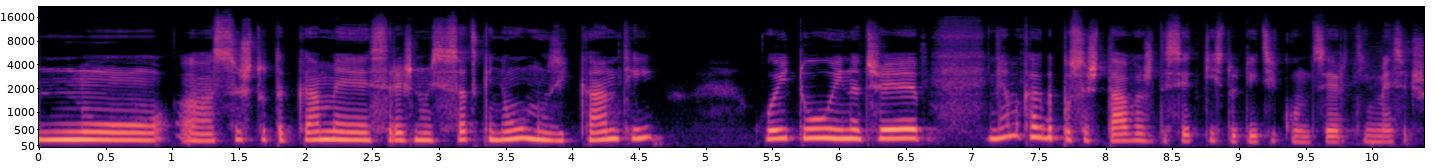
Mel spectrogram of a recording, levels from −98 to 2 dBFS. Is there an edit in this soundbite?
no; 0 cuts

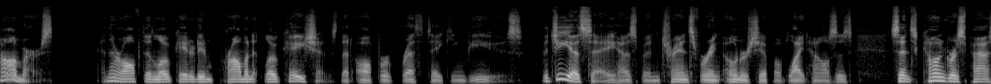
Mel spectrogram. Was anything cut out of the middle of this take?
yes; 1 cut; at 5.3 s

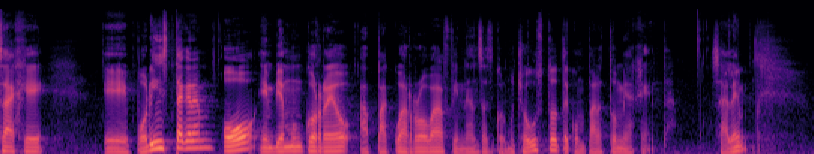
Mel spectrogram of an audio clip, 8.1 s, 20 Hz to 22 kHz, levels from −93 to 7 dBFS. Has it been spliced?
yes; 2 cuts; at 2.2 s, 4.9 s

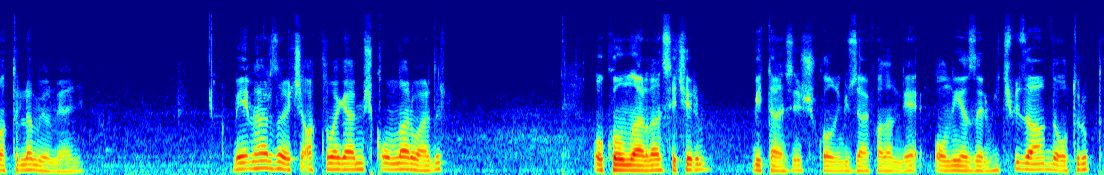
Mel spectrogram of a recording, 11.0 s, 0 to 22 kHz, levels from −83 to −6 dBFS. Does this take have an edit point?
no; 0 cuts

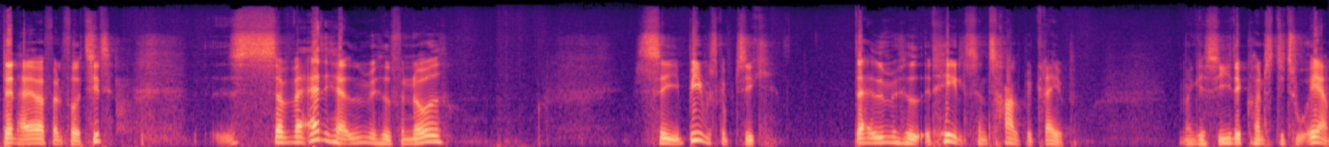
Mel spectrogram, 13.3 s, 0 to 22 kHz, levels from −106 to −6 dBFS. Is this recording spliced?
no; 0 cuts

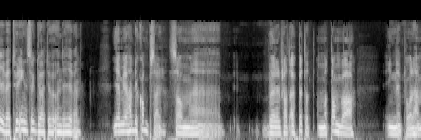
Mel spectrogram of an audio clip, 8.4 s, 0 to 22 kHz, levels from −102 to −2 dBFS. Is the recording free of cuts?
yes; 0 cuts

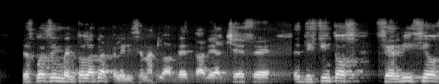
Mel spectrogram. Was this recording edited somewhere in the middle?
yes; 3 cuts; at 1.0 s, 1.6 s, 2.9 s

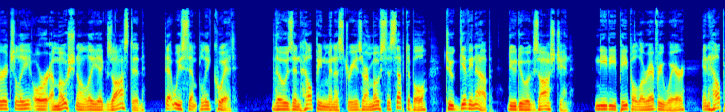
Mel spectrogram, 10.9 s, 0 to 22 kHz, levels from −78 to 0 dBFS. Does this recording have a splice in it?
no; 0 cuts

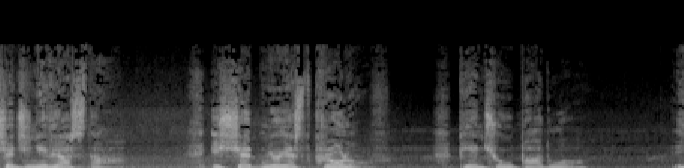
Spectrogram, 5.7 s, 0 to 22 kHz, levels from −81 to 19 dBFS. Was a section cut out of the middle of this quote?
no; 0 cuts

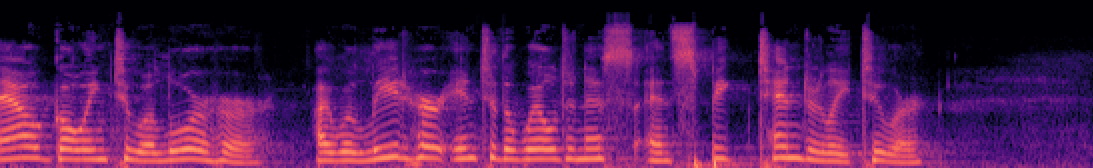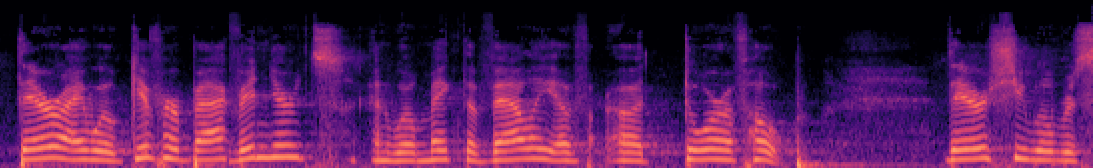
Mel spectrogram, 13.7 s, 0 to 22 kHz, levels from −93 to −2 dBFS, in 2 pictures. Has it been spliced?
yes; 2 cuts; at 8.3 s, 10.6 s

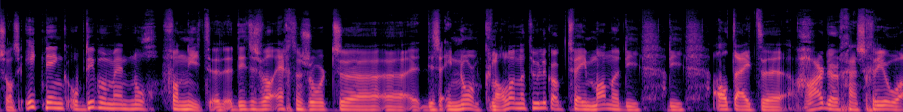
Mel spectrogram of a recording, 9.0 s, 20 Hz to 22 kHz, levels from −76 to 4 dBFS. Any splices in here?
yes; 1 cut; at 6.7 s

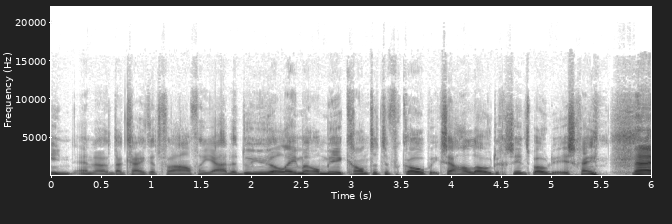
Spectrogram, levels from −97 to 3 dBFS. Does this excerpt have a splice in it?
no; 0 cuts

